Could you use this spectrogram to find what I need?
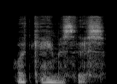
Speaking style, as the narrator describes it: he whispered breathlessly

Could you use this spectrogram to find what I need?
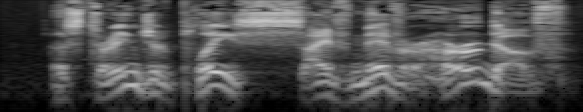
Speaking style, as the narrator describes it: grumbled Brunner, uncomfortable since the underbridge, but resigned

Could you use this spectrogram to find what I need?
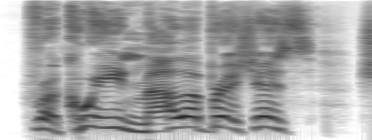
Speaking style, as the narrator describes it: shouted one dwarf

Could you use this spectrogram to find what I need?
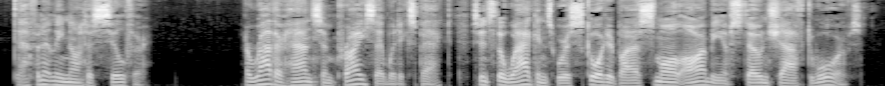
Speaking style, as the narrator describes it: Dinala said

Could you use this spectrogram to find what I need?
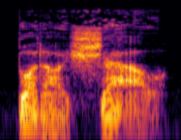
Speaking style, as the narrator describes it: Antreri hissed

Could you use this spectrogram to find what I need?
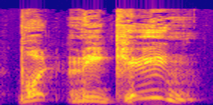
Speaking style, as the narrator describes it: Point roared

